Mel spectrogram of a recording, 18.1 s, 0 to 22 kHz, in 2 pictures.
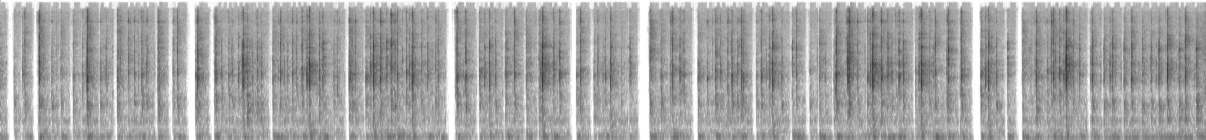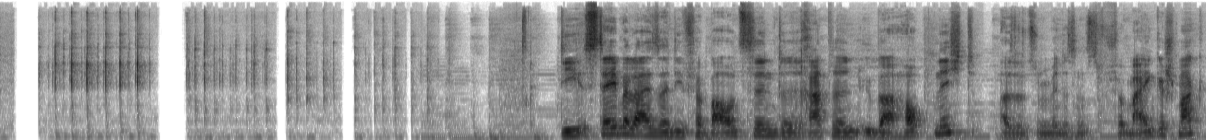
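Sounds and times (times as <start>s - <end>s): mechanical keyboard typing: 0.0s - 12.4s.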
